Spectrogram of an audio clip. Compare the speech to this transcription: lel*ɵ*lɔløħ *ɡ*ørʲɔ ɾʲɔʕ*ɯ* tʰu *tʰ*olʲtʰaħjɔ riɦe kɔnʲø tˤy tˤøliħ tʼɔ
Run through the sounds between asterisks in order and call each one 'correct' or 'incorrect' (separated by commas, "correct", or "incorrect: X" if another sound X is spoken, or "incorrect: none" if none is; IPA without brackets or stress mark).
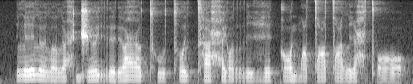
incorrect: ø, incorrect: d͡ʒ, incorrect: u, correct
